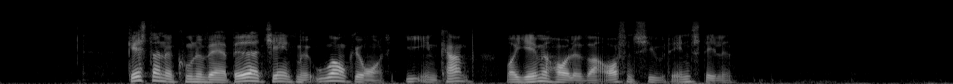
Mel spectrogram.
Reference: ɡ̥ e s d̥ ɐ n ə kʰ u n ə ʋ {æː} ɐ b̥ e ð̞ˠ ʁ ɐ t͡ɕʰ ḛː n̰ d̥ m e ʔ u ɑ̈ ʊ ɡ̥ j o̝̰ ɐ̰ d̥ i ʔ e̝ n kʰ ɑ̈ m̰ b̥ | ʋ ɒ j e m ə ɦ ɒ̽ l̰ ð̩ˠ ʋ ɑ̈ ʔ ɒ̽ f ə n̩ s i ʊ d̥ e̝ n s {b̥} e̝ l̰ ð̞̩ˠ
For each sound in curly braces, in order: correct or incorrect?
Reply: correct, incorrect: d̥

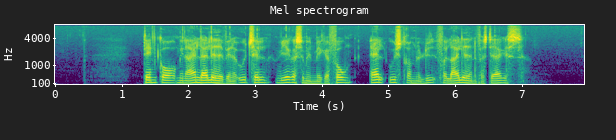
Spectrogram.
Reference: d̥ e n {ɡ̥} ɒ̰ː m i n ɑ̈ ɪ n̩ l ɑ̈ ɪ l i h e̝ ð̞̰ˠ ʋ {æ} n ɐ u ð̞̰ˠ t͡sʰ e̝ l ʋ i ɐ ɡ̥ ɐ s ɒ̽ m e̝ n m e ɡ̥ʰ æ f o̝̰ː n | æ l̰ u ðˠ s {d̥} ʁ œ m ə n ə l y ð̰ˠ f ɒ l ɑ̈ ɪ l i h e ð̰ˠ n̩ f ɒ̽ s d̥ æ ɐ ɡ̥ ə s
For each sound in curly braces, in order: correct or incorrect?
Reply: correct, incorrect: e, correct

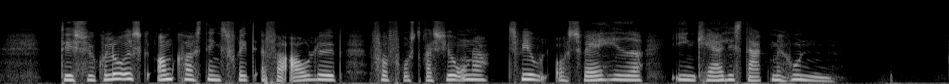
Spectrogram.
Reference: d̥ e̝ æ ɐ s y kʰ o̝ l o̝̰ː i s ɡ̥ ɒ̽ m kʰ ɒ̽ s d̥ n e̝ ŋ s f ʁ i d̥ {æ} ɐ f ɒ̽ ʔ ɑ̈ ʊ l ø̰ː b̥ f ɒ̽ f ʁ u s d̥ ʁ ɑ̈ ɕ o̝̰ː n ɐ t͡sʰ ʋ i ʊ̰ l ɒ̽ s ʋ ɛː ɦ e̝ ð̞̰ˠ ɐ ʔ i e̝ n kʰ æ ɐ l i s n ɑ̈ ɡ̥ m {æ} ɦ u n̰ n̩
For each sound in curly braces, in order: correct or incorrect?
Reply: correct, incorrect: e

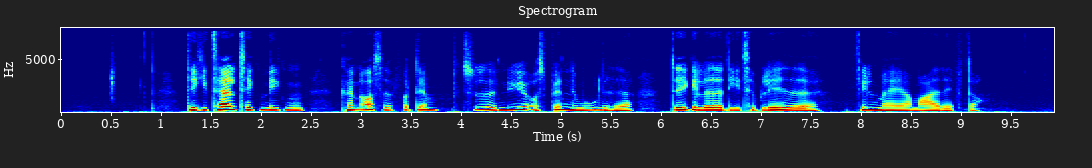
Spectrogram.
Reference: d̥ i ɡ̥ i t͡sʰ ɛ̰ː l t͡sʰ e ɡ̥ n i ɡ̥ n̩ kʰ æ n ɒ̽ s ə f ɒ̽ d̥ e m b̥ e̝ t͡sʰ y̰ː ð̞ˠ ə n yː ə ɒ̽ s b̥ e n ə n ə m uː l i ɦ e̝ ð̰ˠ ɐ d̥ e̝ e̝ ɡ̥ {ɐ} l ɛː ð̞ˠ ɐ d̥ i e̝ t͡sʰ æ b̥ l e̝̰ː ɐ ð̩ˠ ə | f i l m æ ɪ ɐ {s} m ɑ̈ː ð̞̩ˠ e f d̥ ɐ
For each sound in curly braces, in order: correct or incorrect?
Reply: incorrect: ə, incorrect: none

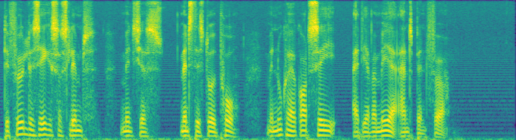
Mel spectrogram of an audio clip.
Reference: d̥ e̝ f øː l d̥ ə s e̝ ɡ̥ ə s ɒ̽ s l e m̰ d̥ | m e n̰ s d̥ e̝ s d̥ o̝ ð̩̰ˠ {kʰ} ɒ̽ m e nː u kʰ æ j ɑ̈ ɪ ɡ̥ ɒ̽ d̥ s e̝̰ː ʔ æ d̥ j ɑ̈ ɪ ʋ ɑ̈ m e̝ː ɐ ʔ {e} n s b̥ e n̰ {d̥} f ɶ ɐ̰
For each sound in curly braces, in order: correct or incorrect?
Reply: incorrect: pʰ, incorrect: æ, correct

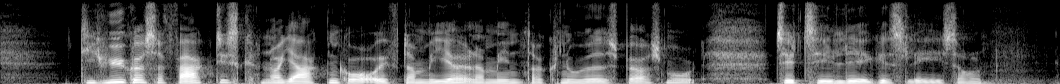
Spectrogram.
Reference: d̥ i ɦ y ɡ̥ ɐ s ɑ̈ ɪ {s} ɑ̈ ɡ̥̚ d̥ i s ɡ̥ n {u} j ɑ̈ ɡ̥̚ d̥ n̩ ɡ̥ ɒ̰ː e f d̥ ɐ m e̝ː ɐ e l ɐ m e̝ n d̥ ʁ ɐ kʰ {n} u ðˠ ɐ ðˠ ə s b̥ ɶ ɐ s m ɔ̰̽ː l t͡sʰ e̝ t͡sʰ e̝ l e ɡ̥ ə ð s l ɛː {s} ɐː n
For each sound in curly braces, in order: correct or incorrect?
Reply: incorrect: f, incorrect: ɒ, correct, correct

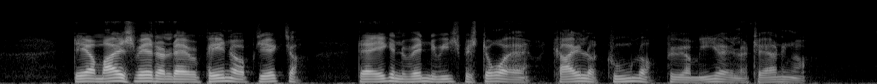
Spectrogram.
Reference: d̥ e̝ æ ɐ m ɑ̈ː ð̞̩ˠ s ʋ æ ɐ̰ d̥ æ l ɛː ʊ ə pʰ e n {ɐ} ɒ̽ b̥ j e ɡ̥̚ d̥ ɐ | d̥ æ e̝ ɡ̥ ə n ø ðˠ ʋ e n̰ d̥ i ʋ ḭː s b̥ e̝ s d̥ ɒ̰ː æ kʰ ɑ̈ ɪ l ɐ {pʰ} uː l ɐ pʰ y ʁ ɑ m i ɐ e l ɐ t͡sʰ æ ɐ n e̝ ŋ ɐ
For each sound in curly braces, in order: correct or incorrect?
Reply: incorrect: ə, incorrect: kʰ

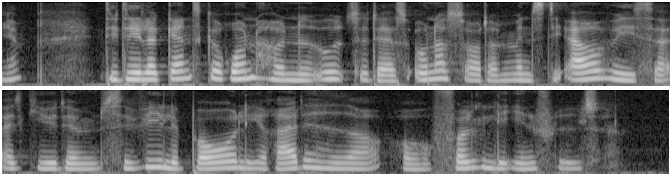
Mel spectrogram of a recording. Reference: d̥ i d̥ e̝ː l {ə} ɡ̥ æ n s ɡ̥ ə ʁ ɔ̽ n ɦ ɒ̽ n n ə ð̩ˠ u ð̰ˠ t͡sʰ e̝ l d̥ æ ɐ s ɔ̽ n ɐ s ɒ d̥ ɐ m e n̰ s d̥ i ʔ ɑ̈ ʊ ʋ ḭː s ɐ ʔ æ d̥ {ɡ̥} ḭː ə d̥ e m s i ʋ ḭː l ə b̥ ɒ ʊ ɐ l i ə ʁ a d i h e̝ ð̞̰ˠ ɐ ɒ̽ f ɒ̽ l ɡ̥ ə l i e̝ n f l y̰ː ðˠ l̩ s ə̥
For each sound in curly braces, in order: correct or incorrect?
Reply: incorrect: ɐ, correct

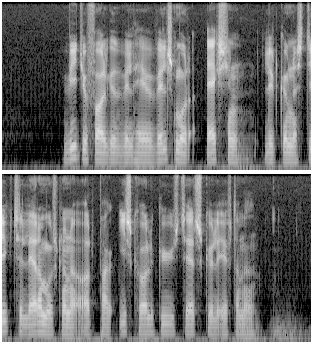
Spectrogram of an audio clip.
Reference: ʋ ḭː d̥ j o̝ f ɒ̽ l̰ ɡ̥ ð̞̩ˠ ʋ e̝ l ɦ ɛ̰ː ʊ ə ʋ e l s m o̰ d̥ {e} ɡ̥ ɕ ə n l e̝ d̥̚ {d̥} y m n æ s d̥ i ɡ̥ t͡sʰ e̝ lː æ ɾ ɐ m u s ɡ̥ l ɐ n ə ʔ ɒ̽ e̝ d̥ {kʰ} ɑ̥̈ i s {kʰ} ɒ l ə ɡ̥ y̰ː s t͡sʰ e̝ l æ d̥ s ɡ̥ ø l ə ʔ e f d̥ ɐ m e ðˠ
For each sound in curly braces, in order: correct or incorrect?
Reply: incorrect: æ, incorrect: ɡ̥, incorrect: pʰ, correct

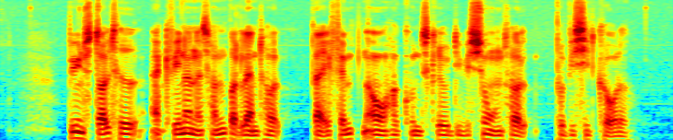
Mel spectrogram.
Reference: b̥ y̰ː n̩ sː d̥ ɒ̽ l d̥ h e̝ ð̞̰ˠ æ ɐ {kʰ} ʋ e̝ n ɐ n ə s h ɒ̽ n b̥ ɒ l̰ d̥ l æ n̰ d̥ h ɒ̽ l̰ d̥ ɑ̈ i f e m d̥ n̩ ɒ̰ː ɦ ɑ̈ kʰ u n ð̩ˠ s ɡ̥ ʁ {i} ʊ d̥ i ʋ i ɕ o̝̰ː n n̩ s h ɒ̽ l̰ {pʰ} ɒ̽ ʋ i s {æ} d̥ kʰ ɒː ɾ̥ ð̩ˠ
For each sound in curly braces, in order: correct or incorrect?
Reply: correct, incorrect: iː, correct, incorrect: i

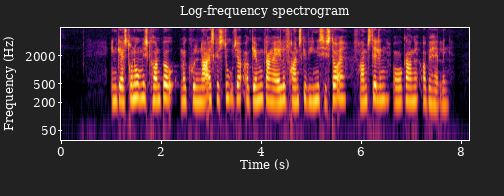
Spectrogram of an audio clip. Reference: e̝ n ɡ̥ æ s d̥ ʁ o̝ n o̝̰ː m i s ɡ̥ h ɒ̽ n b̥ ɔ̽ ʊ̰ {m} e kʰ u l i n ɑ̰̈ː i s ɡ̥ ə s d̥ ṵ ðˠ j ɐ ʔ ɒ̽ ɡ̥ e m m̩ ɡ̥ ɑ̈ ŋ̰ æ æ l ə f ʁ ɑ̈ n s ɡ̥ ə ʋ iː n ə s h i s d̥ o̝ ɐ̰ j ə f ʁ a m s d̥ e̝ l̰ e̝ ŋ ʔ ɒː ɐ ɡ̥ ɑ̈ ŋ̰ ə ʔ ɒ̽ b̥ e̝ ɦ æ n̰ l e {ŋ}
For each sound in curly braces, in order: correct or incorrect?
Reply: correct, correct

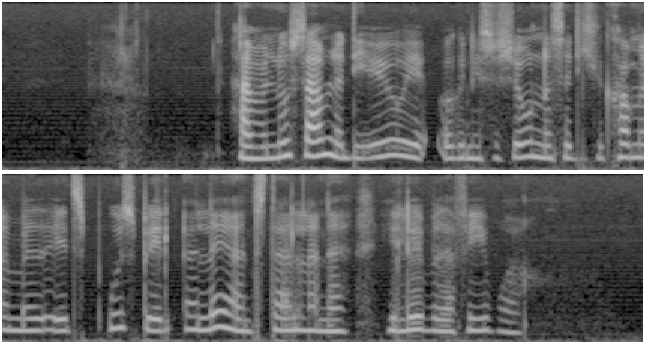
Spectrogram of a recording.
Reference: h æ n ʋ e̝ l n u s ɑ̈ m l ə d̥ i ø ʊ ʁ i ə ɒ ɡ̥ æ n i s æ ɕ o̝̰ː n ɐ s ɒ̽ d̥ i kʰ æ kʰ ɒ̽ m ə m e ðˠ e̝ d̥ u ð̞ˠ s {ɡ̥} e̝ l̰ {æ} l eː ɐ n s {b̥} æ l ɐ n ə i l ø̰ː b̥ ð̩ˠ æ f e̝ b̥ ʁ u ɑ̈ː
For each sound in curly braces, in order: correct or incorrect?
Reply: incorrect: b̥, correct, incorrect: d̥

